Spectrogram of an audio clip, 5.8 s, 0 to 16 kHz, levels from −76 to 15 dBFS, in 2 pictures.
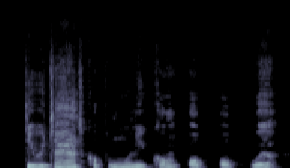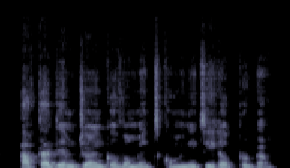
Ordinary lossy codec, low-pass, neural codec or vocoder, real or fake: none; 14.4 kHz; none; real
